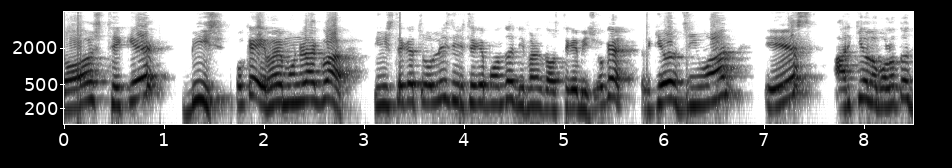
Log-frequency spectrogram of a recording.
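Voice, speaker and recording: A young man, teaching a live online class for admission tests and drilling students with repeated questions. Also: very high-pitched. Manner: asks viewers to type along in the comments. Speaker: admission test tutor. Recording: dull lo-fi stream audio.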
